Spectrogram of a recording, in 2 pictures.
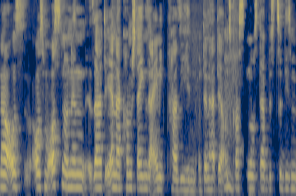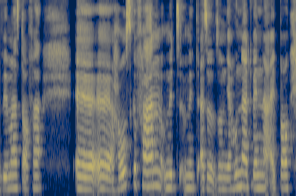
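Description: An ordinary speaking voice moves at a moderate pace with fairly even intonation, on a very clean recording with a silent background. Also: woman, medium pitch for a woman. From East Berlin. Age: 40s. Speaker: author and columnist. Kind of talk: casual interview conversation.

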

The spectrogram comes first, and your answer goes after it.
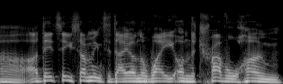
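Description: A man with a British accent speaks at a medium pitch in a very clean recording with a silent background. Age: 30s. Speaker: podcast host. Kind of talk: casual monologue. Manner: animated.

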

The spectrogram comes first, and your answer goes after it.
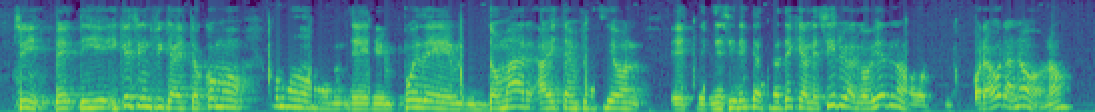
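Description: Over noticeable background noise, a man speaks at a fairly slow pace in a high pitch, with ordinary pitch variation and very even loudness. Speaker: radio co-host. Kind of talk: radio interview.

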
